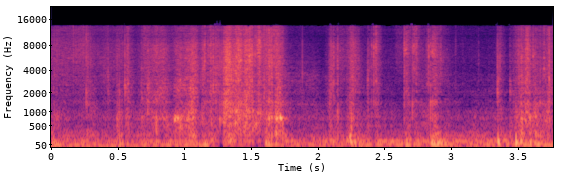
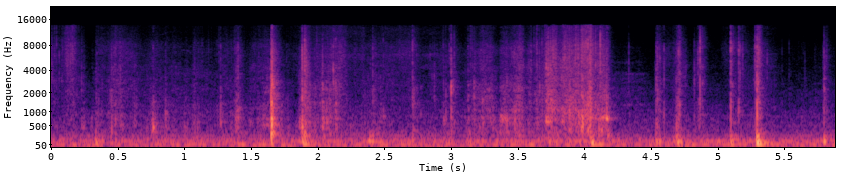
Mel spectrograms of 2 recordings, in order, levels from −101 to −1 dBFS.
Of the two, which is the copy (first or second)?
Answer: first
